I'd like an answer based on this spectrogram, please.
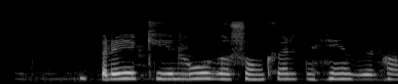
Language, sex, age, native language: Icelandic, male, 11, Icelandic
